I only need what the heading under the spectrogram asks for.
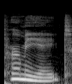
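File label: "permeate", American English; AmericanBritish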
